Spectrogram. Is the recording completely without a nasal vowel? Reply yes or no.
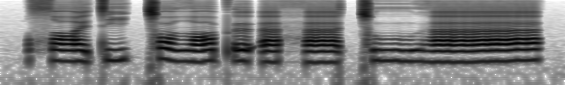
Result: yes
